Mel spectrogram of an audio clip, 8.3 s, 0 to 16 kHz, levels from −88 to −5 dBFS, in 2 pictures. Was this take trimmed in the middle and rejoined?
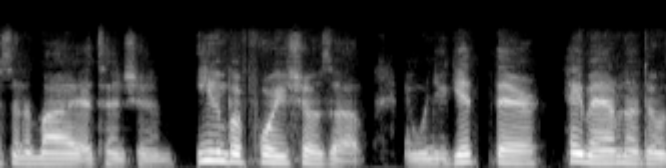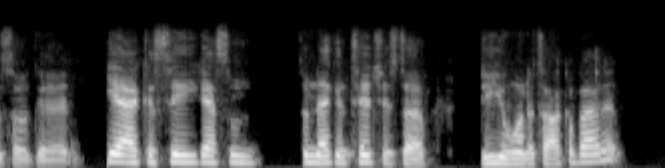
yes; 3 cuts; at 1.1 s, 3.4 s, 4.7 s

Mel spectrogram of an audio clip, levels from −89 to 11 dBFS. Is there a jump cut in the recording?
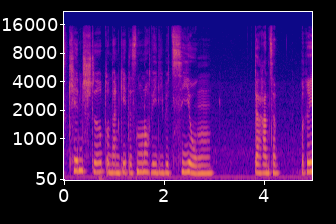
yes; 1 cut; at 1.7 s

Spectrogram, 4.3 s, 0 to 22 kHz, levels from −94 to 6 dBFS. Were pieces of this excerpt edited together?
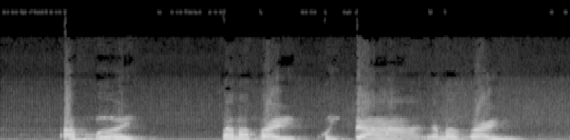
no; 0 cuts

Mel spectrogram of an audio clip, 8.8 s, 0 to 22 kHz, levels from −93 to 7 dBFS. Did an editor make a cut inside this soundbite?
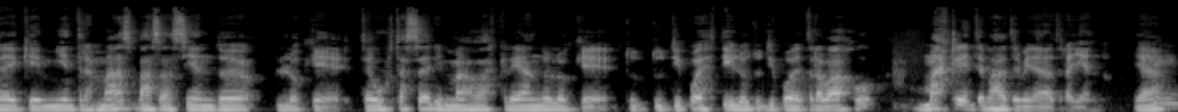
no; 0 cuts

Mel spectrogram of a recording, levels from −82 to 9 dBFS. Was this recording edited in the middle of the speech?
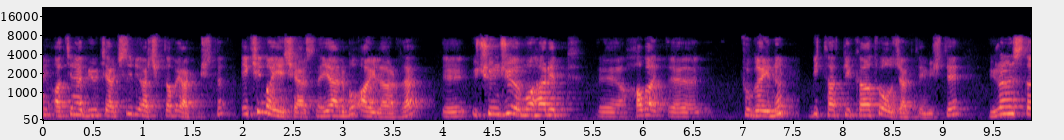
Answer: yes; 3 cuts; at 1.9 s, 3.9 s, 7.6 s

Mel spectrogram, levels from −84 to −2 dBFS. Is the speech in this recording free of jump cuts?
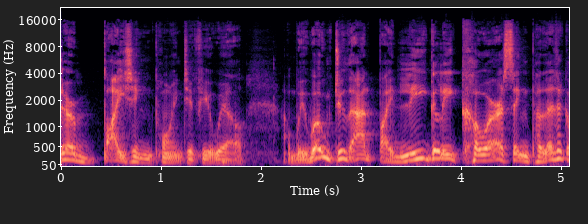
yes; 0 cuts

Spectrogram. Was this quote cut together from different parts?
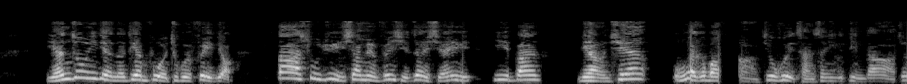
no; 0 cuts

